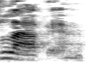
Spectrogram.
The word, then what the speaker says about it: Lavin: of your last name is it Le or Lavin it's Lavin thank you okay all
